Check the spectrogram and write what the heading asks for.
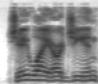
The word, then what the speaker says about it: Jürgen: Jurgen Norbert Klopp, German pronunciation, Jürgen Klopp, listen, born June 16,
